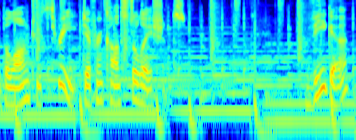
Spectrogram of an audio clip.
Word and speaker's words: Vega: to three different constellations viega sometimes pronounced vega has the brightest apparent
